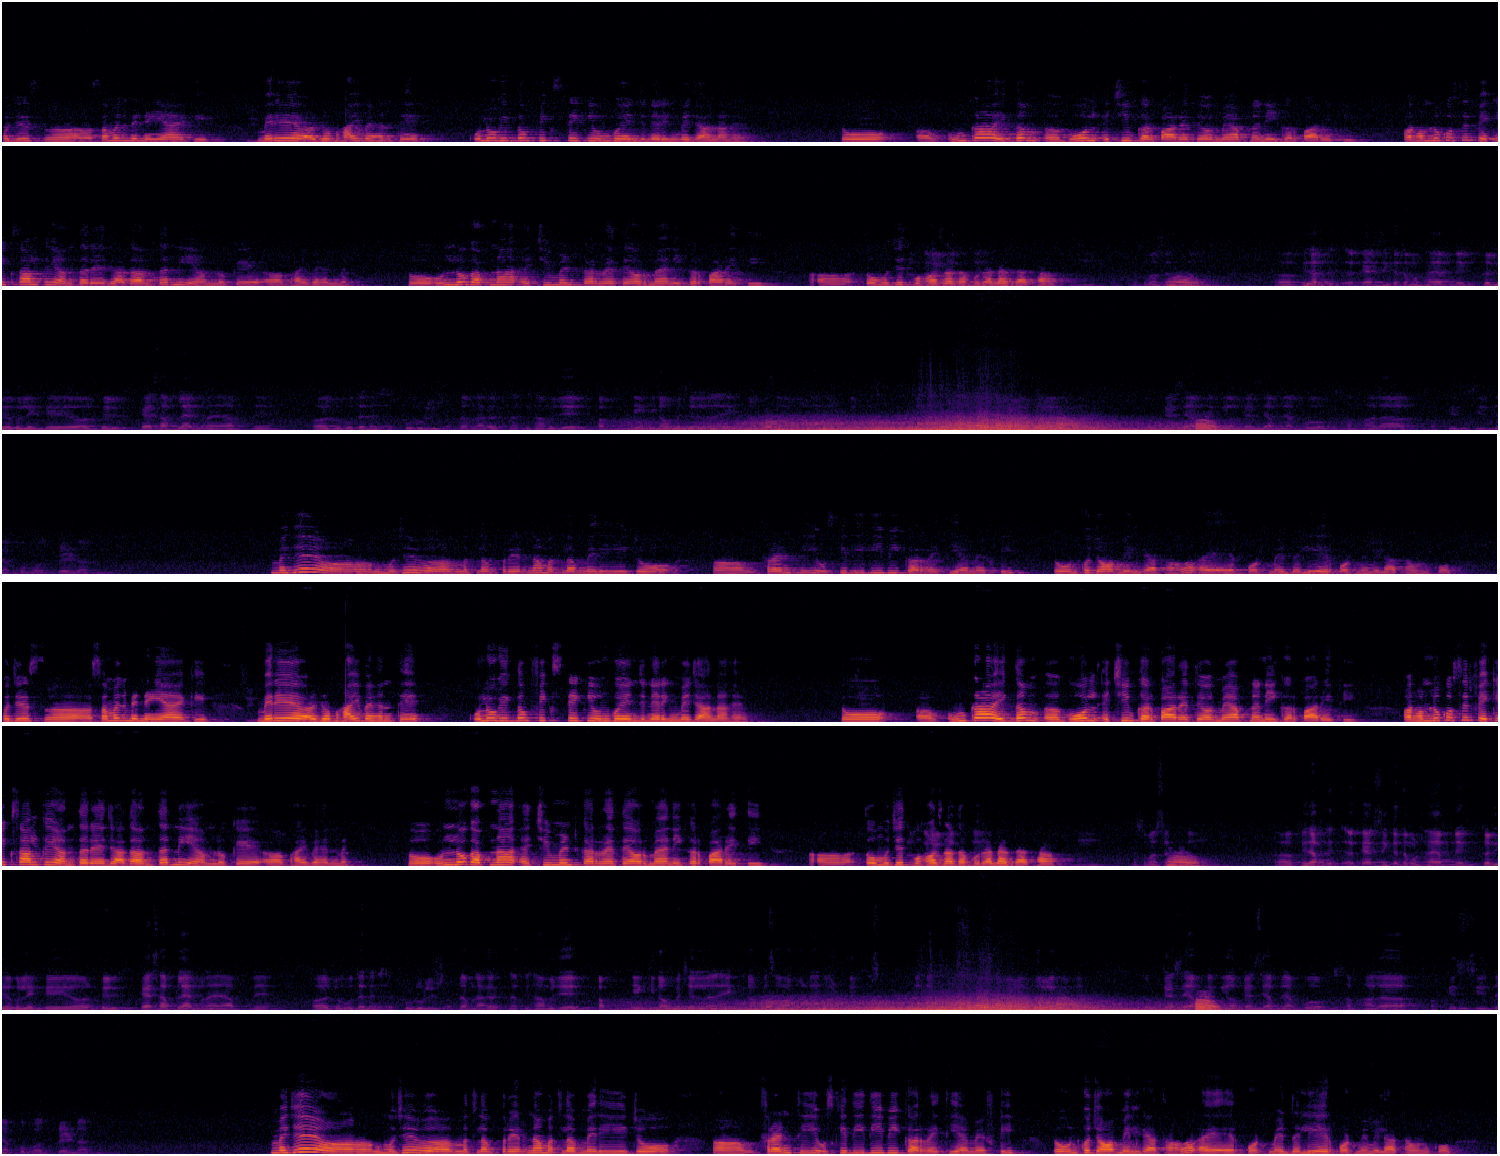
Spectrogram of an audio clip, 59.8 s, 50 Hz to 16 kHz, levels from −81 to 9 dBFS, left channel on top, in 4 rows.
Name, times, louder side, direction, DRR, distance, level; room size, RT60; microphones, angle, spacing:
voice 1, 0.0-2.1 2.6-4.2 4.7-7.5 8.4-8.9 9.1-13.5 14.0-18.4 19.0-22.6 23.1-25.5 26.6-26.9 41.8-42.1 47.6-51.6 52.0-55.0 55.4-59.4, right 7 dB, 60° right, 16 dB, 0.4 m, -29 dB
voice 2, 2.3-2.6 4.8-5.0 8.4-8.7 17.7-18.0 23.5-23.6 24.0-24.9 25.6-32.6 33.0-38.7 39.0-45.9 47.5-47.8 54.2-54.5 55.7-55.9 58.5-58.7, right 2 dB, 85° right, 3 dB, 2.4 m, -54 dB
sound 1, 36.0-43.0, left 1 dB, 5° left, 0.4 m, -37 dB
12.5 x 8.1 x 9.0 m, 0.80 s
head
